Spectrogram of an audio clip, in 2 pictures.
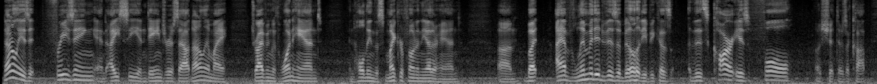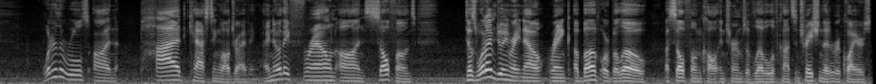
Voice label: driving one hand on steering wheel one hand microphone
